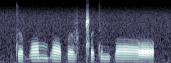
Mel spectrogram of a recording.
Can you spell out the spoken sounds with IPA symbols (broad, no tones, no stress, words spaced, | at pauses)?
təbɔːm bɔːpəːv ǁətemʉp ɔː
